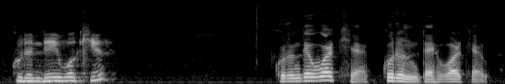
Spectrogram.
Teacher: Look, it is upper rising tone, which means it's a question.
